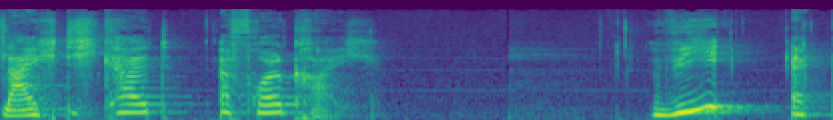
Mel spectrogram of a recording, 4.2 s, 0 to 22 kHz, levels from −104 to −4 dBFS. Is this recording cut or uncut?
uncut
